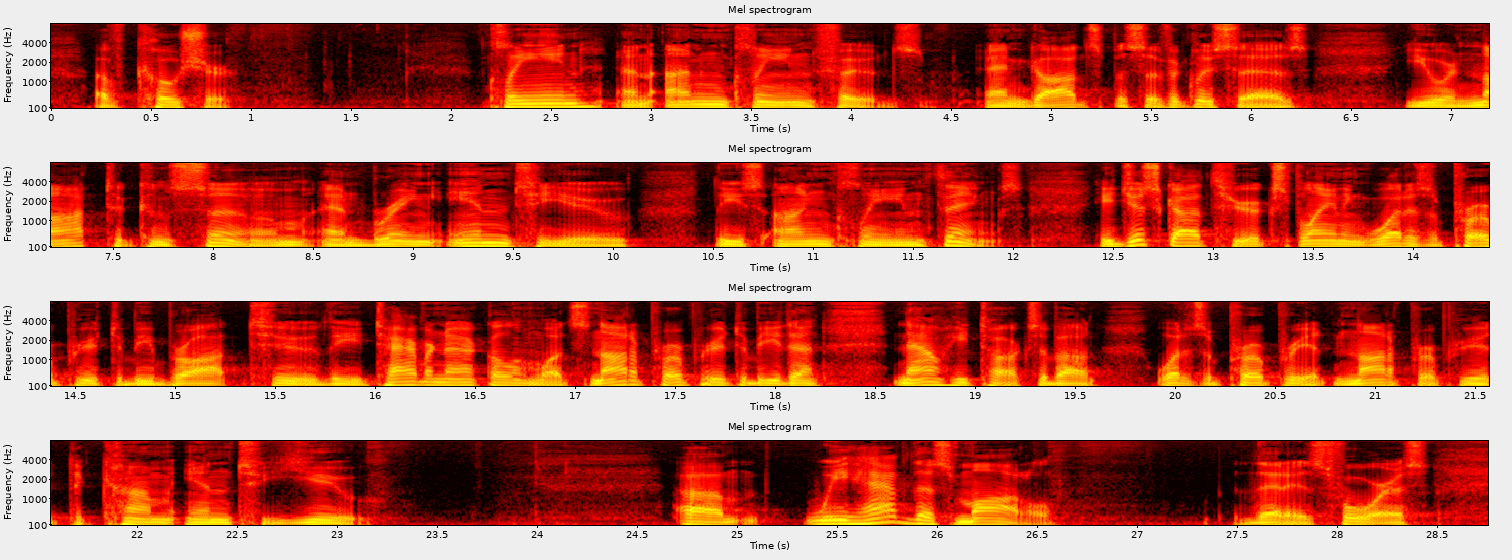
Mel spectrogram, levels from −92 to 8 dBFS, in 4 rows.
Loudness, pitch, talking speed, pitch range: -23 LUFS, 105 Hz, 140 wpm, 95-115 Hz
